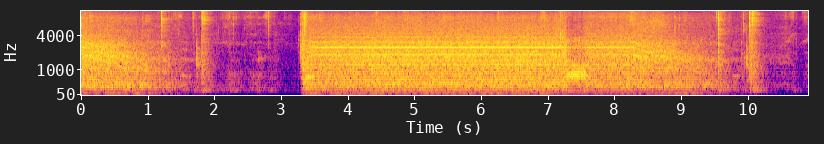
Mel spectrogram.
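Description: Metal lathe running with a steady whine while a drill held in a drill chuck bores into the end of the spinning shaft. The lathe runs down a second or so in, is running again abruptly after about three seconds, and winds down again near the end.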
